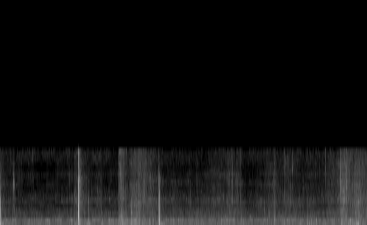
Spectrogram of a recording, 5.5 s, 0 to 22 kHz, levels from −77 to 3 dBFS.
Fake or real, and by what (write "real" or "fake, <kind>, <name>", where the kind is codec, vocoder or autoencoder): fake, codec, SNAC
